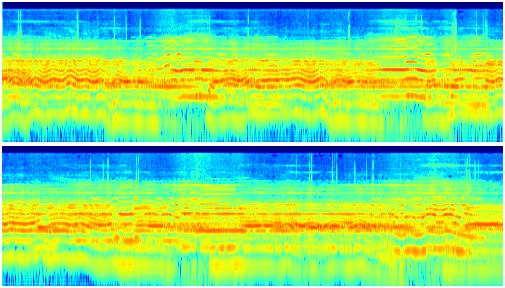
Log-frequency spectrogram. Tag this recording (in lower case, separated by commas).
classical music, music, music of asia, carnatic music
